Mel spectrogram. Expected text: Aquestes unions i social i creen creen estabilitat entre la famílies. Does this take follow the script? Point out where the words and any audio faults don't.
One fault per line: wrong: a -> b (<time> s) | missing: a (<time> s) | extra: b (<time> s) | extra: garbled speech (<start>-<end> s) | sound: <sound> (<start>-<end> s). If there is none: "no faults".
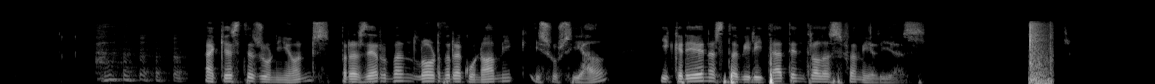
sound: laugh (0.9-1.9 s)
extra: preserven l'ordre econòmic (3.4 s)
missing: creen (7.1 s)
wrong: la -> les (8.3 s)
sound: squeak (10.3-10.5 s)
